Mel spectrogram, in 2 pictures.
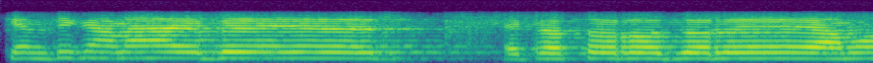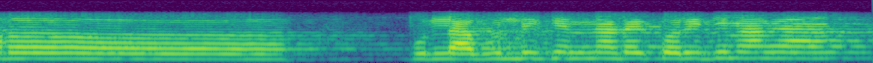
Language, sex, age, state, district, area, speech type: Odia, female, 30-45, Odisha, Boudh, rural, conversation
